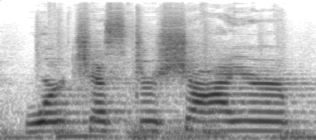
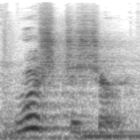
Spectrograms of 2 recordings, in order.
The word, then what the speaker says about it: Worcestershire: could correctly pronounce it I always said wish to share some people Worchester Shire I don't say it that way Worcestershire so I lied earlier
